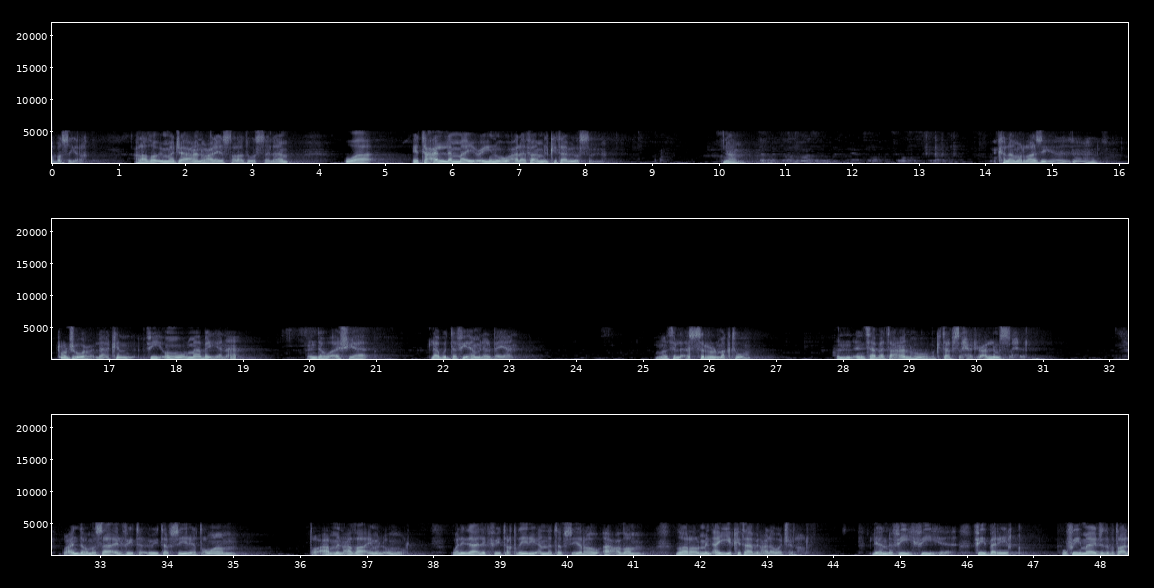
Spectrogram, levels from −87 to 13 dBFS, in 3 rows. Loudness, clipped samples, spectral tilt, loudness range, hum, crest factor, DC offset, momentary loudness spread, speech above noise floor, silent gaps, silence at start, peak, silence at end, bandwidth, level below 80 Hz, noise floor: -27 LUFS; under 0.1%; -9 dB/octave; 7 LU; none; 18 dB; under 0.1%; 15 LU; 46 dB; none; 0 s; -10 dBFS; 0 s; 5.2 kHz; -56 dBFS; -72 dBFS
